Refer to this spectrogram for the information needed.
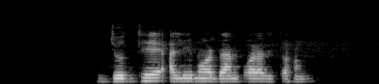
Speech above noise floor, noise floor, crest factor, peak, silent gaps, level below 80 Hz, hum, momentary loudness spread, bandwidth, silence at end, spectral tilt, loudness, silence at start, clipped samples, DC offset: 70 dB; -89 dBFS; 18 dB; -2 dBFS; none; -68 dBFS; none; 13 LU; 6.2 kHz; 0.7 s; -9 dB/octave; -19 LUFS; 1 s; under 0.1%; under 0.1%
